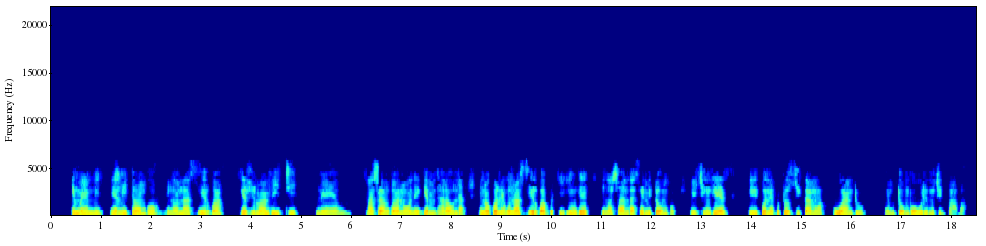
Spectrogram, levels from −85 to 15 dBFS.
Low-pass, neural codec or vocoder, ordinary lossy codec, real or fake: 7.2 kHz; codec, 44.1 kHz, 3.4 kbps, Pupu-Codec; MP3, 24 kbps; fake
